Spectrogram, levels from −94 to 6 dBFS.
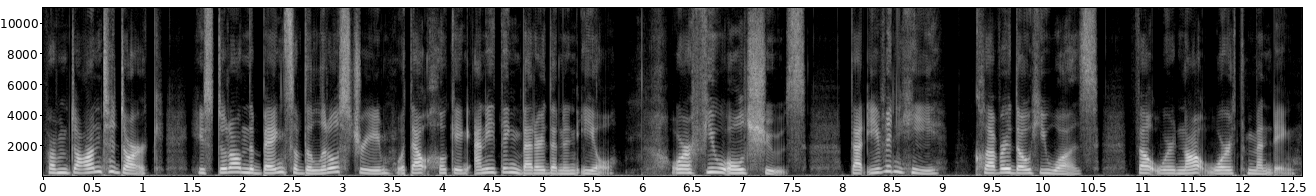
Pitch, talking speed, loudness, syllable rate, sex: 230 Hz, 175 wpm, -18 LUFS, 4.4 syllables/s, female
